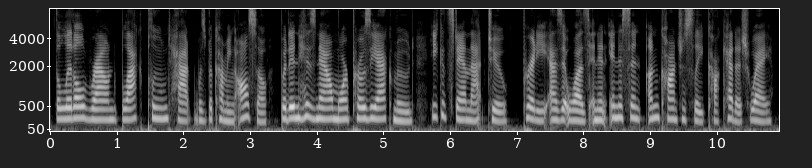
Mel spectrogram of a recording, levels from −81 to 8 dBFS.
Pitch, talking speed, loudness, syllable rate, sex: 215 Hz, 170 wpm, -19 LUFS, 4.5 syllables/s, female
